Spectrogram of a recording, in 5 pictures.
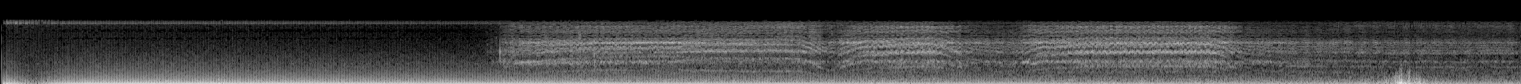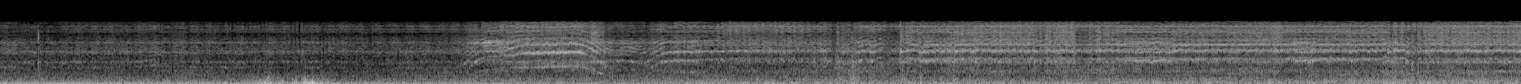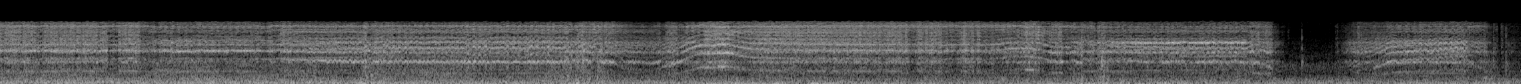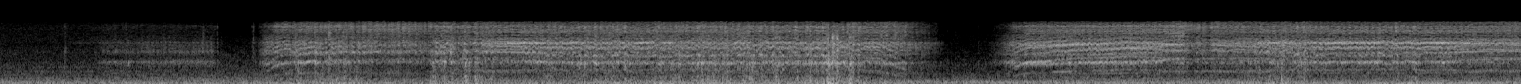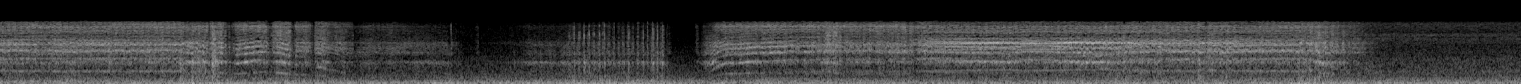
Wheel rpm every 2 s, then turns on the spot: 0, 0, 70, 160, 150, 160, 100, 70, 70, 70, 160, 160, 160, 160, 160, 160, 160, 160, 160, 170, 160, 90, 80, 20, 120, 160, 160, 60, 150, 160, 160, 150, 40, 30, 140, 160, 150, 20.
42-44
